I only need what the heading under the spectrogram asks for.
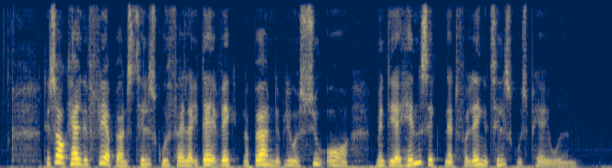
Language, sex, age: Danish, female, 46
